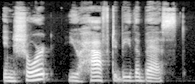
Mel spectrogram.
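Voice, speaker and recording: Her voice fairly low in pitch, a woman reads aloud from a rhyming children's picture book with deliberate, expressive storytelling.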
